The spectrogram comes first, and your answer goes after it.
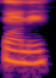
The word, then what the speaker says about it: Kwame: how they become remembered why may they keep calling him kwan may when his name is kwame um and he was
